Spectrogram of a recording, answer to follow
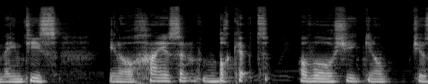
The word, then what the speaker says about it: Bucket: You know, Hyacinth Bucket. Although she, she was like she wanted to be, proper. She wanted to be posh, so she pretended her name was pronounced Bouquet, even though it's spelled bucket.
